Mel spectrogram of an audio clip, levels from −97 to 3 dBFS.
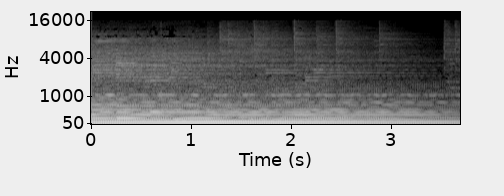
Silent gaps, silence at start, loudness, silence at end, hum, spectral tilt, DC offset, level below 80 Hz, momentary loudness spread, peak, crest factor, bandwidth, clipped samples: none; 0 s; -22 LUFS; 0 s; none; -8.5 dB/octave; under 0.1%; -30 dBFS; 9 LU; -10 dBFS; 10 dB; 8.4 kHz; under 0.1%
